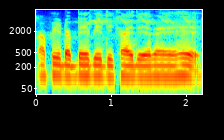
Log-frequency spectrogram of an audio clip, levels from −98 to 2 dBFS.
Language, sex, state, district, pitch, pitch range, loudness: Hindi, male, Gujarat, Gandhinagar, 115 Hz, 110-115 Hz, -16 LUFS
